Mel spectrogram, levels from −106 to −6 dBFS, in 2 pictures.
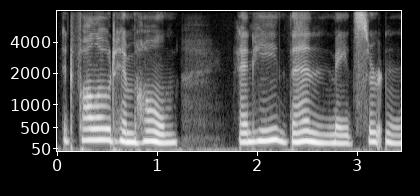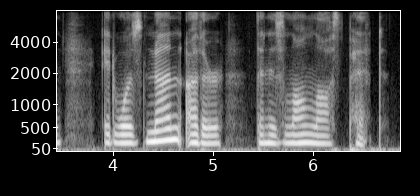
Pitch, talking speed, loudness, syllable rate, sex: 195 Hz, 155 wpm, -16 LUFS, 4.2 syllables/s, female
